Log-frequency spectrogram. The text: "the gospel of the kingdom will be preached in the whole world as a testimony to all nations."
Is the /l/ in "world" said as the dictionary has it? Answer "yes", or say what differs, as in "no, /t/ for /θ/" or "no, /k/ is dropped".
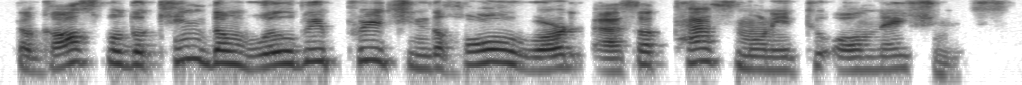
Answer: no, /l/ is dropped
